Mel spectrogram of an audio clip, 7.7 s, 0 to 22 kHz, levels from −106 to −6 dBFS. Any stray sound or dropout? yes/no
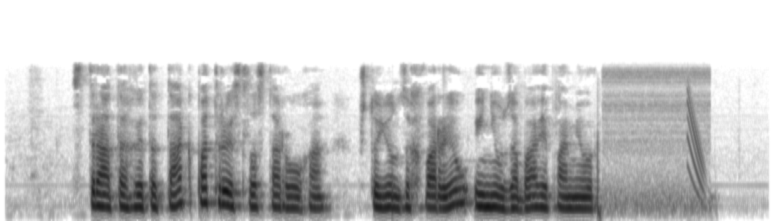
yes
